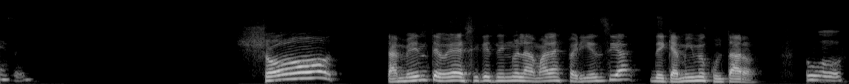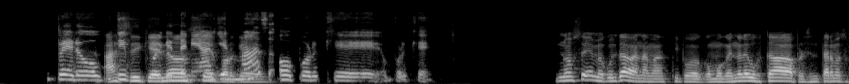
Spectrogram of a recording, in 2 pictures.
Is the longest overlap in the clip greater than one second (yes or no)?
yes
